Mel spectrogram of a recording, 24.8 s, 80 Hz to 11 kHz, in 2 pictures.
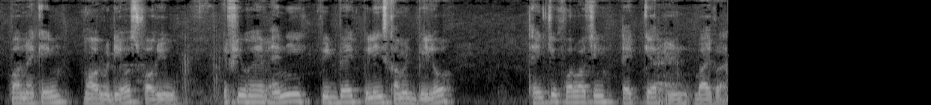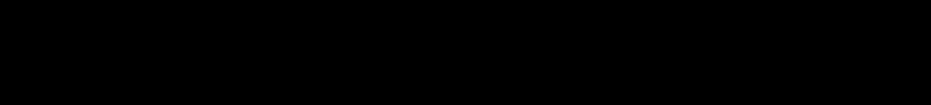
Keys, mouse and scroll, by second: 0.2 ctrl+y, 1.2 click, 1.5 space, 1.7-2.3 ctrl+drag, 7.8 scroll up 1, 8.0 space, 8.2-10.6 ctrl+click, 10.0 ctrl+alt+click, 11.5 scroll down 1, 11.9 click, 17.8 click, 18.0 space, 18.4-18.8 click, 18.5 space, 23.2-24.8 drag.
